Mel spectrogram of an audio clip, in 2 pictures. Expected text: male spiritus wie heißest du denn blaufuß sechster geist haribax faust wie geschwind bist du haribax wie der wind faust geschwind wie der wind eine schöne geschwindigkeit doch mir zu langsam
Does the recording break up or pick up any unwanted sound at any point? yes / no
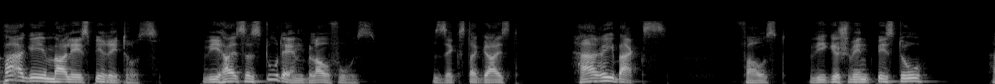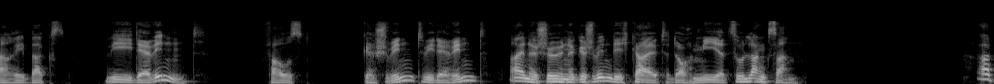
no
